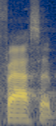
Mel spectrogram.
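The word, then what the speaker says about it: fassets: It's pronounced facet, but it's spelled facet as in feature asset.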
